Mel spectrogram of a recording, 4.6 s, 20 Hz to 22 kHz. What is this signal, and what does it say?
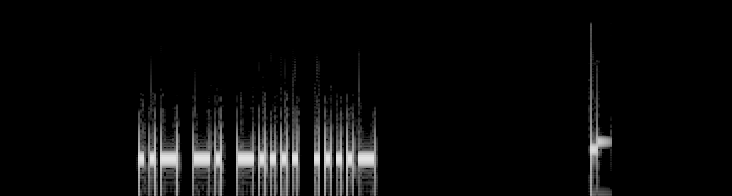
Morse code, heard as a keyed tone, about 34 wpm, 700 Hz. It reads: UN64
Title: All Cut Numbers - 4-Digit 35wpm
